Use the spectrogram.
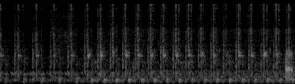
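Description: A sewing machine stitches a seam on a modified Aries crossbody bag, running close and steady with a fast, even rhythmic chatter throughout and no talking.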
